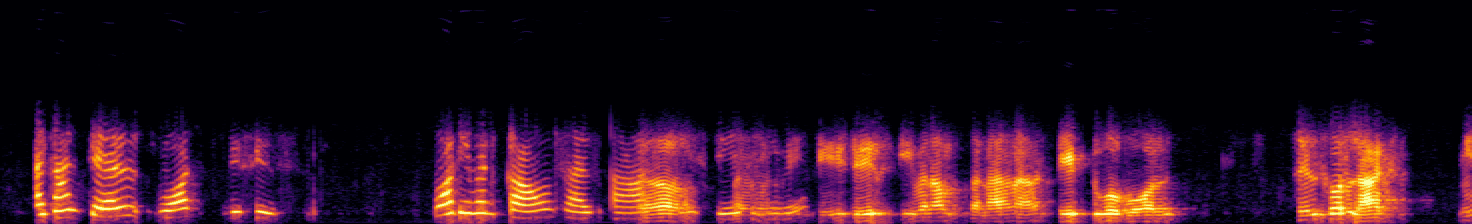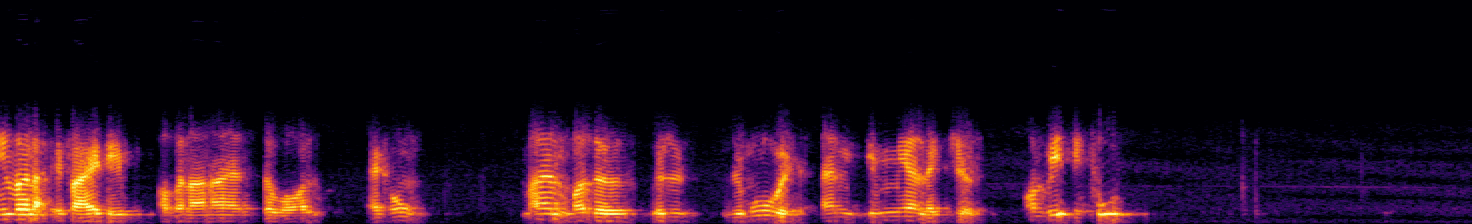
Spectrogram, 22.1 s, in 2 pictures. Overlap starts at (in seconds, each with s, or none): 4.7 s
